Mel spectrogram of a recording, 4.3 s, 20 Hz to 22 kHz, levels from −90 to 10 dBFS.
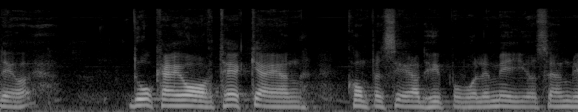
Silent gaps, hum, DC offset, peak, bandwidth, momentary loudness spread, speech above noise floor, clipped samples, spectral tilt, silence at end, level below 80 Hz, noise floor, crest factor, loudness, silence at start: none; none; under 0.1%; -14 dBFS; 16.5 kHz; 12 LU; 25 dB; under 0.1%; -7 dB/octave; 0 s; -62 dBFS; -57 dBFS; 18 dB; -32 LUFS; 0 s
